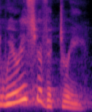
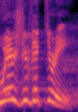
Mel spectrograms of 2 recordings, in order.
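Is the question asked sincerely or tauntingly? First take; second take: sincerely; tauntingly. First: It is asked as a sincere, honest question. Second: It is asked as a mocking, taunting challenge.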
